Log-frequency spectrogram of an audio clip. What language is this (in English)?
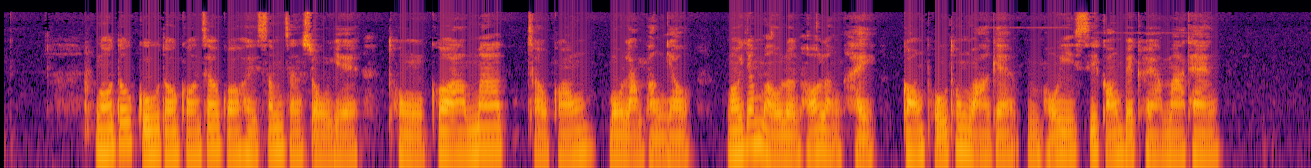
Cantonese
